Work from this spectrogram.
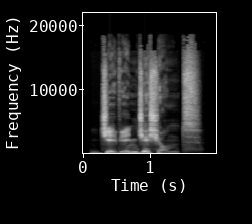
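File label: "dziewiecdziesiat", Polish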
